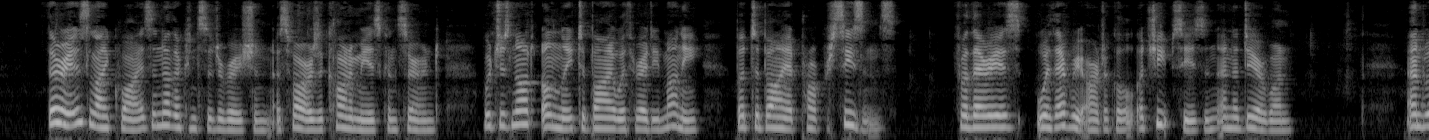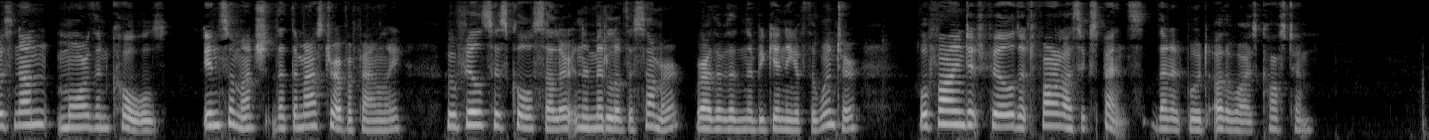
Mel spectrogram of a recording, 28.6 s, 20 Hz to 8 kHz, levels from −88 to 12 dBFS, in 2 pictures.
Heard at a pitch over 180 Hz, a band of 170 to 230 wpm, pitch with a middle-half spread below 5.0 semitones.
Yes: high, 190 Hz; average, 175 wpm; average, 4.1 semitones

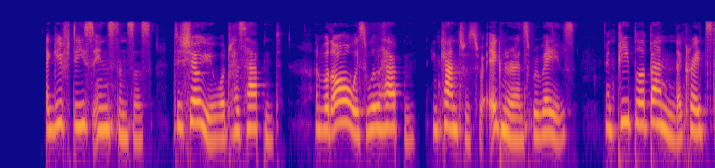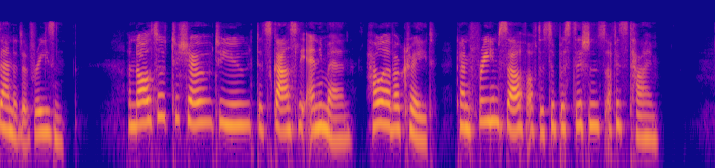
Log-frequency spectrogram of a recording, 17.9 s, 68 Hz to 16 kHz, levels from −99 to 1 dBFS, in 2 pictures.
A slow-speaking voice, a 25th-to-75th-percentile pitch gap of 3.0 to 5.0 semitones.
No: average, 165 wpm; average, 4.5 semitones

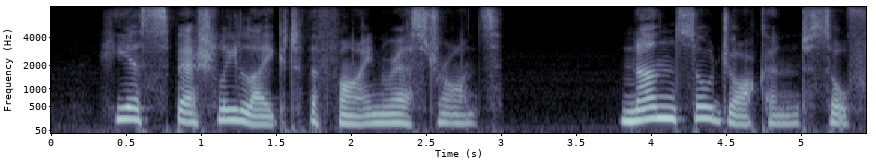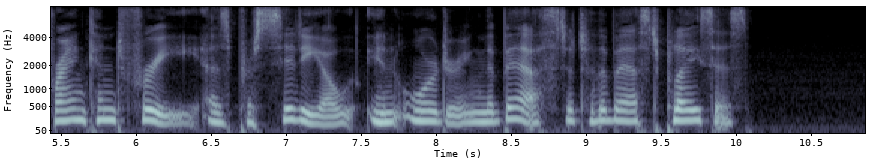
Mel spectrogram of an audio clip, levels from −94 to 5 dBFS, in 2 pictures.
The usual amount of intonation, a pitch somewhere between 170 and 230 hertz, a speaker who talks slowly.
Yes: average, 4.9 semitones; high, 190 Hz; slow, 125 wpm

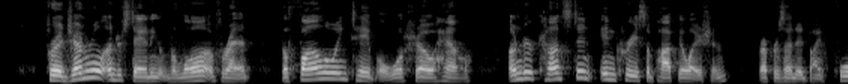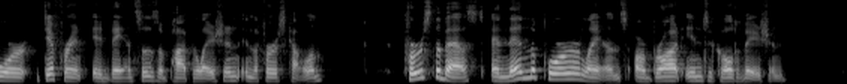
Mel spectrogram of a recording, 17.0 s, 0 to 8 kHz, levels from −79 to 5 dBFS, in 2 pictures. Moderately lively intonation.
No: wide, 7.0 semitones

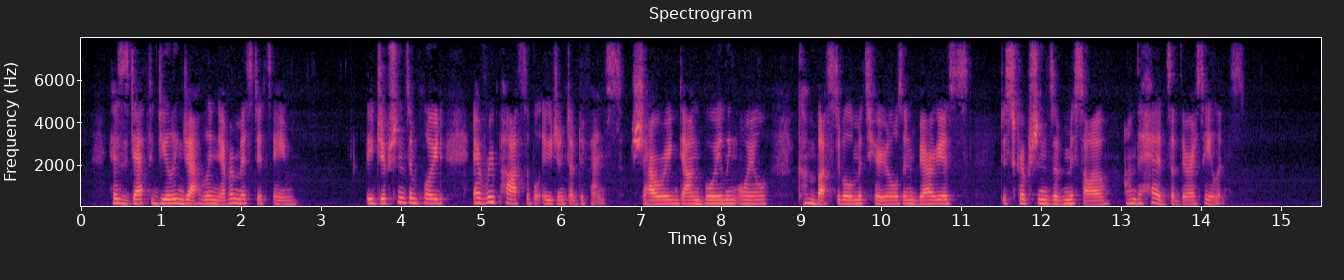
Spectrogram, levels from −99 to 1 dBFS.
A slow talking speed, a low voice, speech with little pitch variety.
No: slow, 130 wpm; medium, 185 Hz; narrow, 2.0 semitones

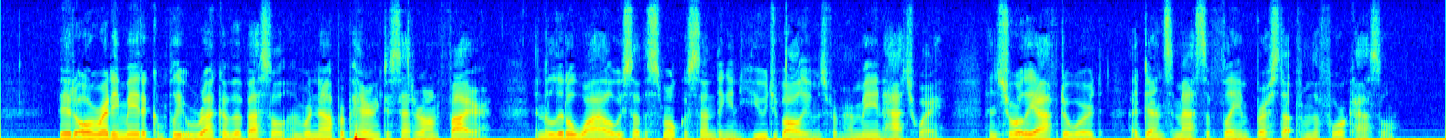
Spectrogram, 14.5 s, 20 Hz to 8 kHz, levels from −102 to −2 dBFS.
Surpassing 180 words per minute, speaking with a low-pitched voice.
Yes: average, 200 wpm; very low, 95 Hz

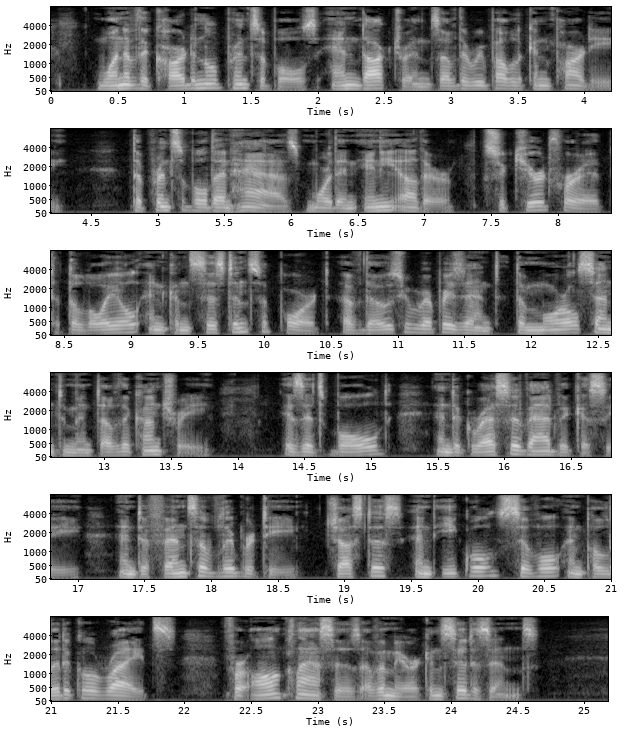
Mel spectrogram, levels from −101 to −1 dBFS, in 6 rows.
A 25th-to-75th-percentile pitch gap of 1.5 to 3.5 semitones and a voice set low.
Yes: average, 3.0 semitones; low, 115 Hz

